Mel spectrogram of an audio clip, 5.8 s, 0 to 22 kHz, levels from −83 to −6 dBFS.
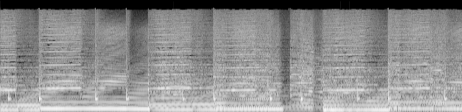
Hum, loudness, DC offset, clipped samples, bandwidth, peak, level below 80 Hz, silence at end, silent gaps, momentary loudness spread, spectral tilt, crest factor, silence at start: none; -12 LUFS; under 0.1%; under 0.1%; 17 kHz; 0 dBFS; -20 dBFS; 0 s; none; 3 LU; -3.5 dB/octave; 12 dB; 0 s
